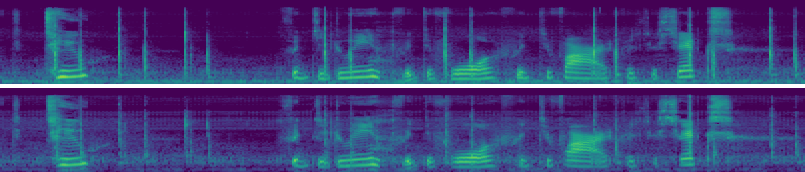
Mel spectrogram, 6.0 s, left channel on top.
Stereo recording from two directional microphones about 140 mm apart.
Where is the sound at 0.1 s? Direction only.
15° right (ahead or behind).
